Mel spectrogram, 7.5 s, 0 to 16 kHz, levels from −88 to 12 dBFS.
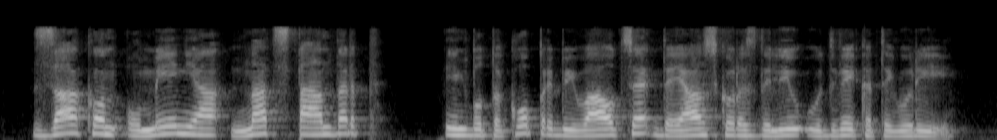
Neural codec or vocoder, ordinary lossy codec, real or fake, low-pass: codec, 16 kHz, 2 kbps, FunCodec, trained on Chinese and English, 25 frames a second; AAC, 48 kbps; fake; 7.2 kHz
